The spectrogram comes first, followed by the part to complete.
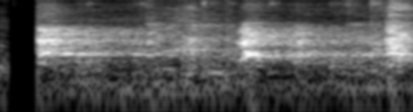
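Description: Dogs barking and yipping as they play, echoing off the concrete of a parking garage, with louder barks about a second in and near the end.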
